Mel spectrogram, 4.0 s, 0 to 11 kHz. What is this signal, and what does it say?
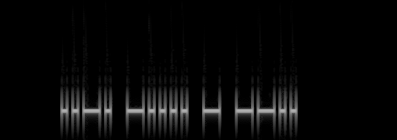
Morse code, heard as a keyed tone, about 22 wpm, 700 Hz. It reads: F6TZ
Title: DXCC-100 Call Signs - 4 Characters - Repeated 2x - 22wpm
